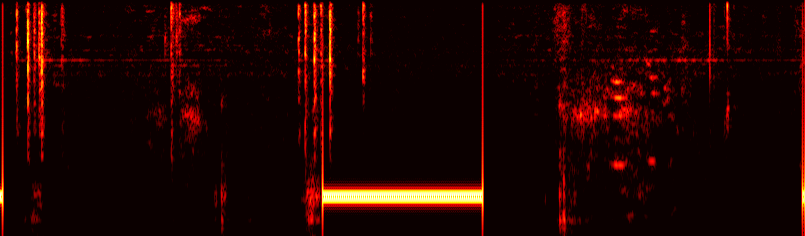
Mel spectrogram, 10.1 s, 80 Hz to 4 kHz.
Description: Ringback tone (North America), 440 + 480 Hz.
